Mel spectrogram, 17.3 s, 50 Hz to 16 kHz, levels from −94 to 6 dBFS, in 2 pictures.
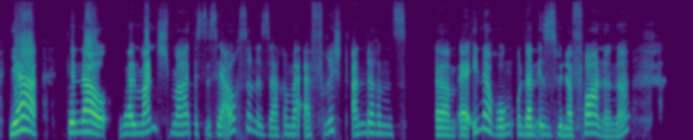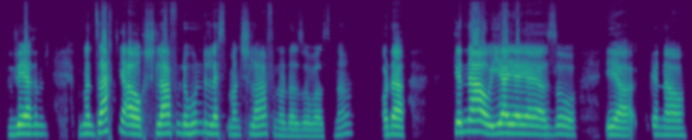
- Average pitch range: Yes, average, 3.4 semitones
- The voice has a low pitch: No, high, 220 Hz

